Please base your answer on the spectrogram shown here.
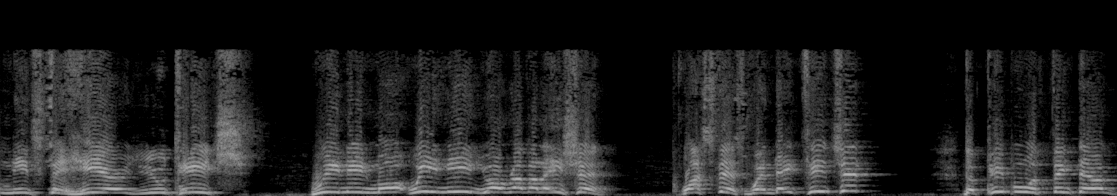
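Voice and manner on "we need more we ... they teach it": ordinary talk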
